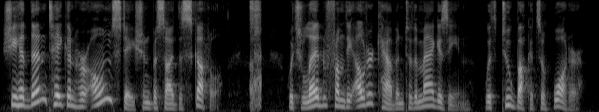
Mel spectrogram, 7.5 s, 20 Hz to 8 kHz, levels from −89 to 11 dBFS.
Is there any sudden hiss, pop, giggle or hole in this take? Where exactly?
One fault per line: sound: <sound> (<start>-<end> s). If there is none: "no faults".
sound: laugh (3.1-3.3 s)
